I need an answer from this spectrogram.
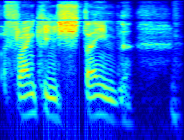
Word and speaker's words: Frankenstein: H Frederick it's pronounce Frankenstein St or SP is often pronounced with a sh sound in German Frederick's now lecturing us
